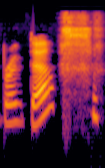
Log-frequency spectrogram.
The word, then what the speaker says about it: Broaddus: Ich hoffe, ich habe das gerade richtig ausgesprochen. Broaddus. Broaddus, gut, ganz, ganz auf der deutschen Art und Weise, sehr gut, an der FU Amsterdam und LMU München.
